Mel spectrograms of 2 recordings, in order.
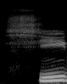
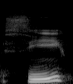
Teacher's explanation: don't make that flat tongue she like in asian east asian languages like korean japanese chinese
